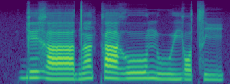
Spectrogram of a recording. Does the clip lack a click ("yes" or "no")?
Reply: yes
